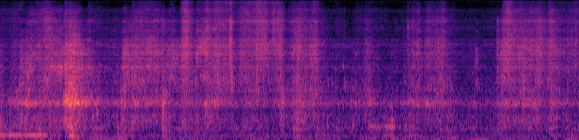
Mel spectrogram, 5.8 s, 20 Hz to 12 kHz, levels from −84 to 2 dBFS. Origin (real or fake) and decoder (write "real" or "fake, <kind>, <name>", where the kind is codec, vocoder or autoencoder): fake, codec, HILCodec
